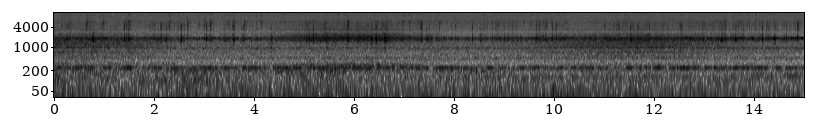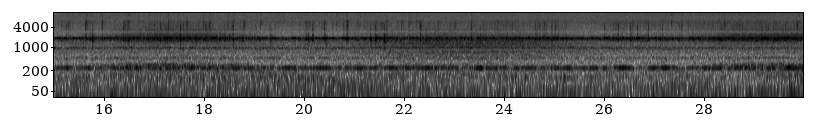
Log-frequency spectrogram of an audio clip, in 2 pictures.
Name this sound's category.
Soundscapes > Nature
